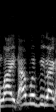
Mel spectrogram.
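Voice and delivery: normal talking voice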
